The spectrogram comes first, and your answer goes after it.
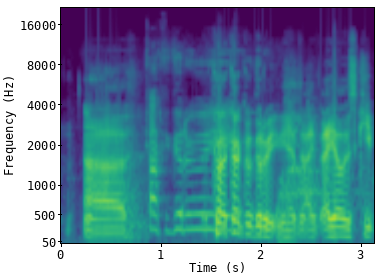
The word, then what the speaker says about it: Kakegurui: Kakegurui. Kakagurui. Kakegurui. Yeah, I always keep missing a syllable there.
